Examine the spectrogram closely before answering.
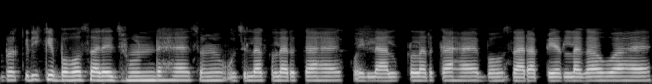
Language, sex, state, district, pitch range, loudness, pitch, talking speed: Hindi, female, Bihar, Sitamarhi, 180-190 Hz, -16 LUFS, 185 Hz, 200 wpm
